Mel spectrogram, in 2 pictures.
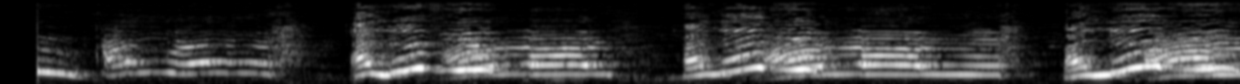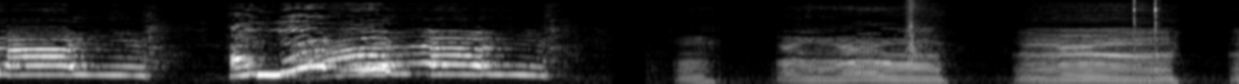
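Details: Husky indoors 'talking': five drawn-out, arching woo-woo vocal phrases, each rising then falling, separated by short pauses. They are followed by lower, choppier voiced sounds near the end.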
